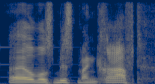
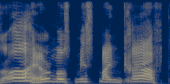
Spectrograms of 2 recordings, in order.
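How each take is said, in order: First: It is said in the speaker's plain accent. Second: It is said in a put-on German accent.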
